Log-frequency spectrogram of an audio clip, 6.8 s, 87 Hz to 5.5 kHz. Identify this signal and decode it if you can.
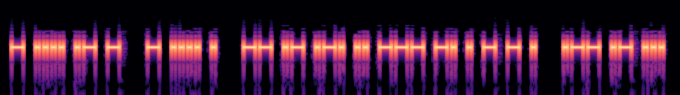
Morse code, heard as a keyed tone, about 30 wpm, 700 Hz. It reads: THAT THE MARIONETTE WAS
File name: Pinocchio / Pinocchio ch7 30 30 ik1hge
